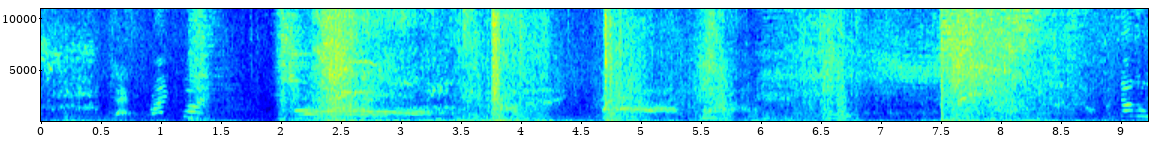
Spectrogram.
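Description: Heavy blows thud and clash in a close fight.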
